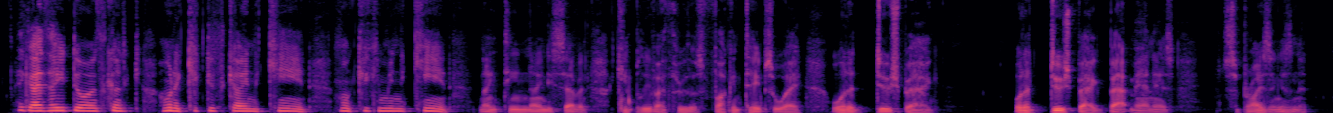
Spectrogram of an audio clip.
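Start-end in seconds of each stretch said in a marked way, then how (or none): 0.2-4.5 very high, squeaky voice. Recalling being put on the air, doing a voice: Mike Tyson voice. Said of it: "Or I was doing Mike Tyson".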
